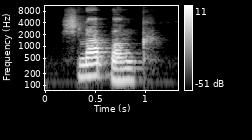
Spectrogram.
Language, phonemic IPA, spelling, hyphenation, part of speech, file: Dutch, /ˈslaːp.bɑŋk/, slaapbank, slaap‧bank, noun, Nl-slaapbank.ogg
- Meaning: sofa-bed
